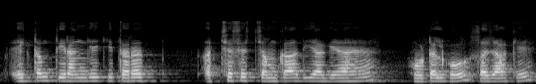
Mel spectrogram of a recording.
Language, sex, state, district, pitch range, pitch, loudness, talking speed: Hindi, male, Jharkhand, Deoghar, 155-170 Hz, 165 Hz, -17 LUFS, 155 wpm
